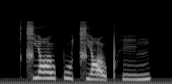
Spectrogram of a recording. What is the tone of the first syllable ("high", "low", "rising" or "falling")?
high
